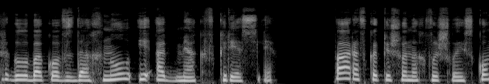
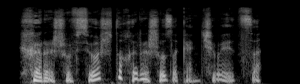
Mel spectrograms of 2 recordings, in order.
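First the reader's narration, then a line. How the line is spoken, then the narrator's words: Purring. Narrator (Russian): промурлыкал Линус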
